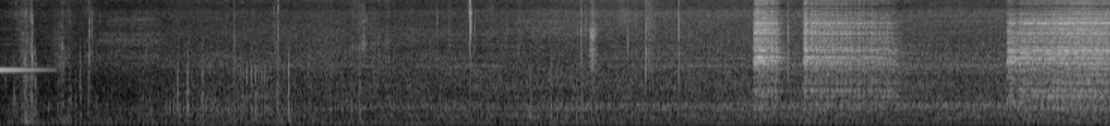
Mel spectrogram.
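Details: Acura TSX at idle, door open, gives irregular creaks and squeaks as the steering wheel is turned; lower ball joints and shocks were replaced, and the owner suspects the struts, where white lithium grease helped only briefly.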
